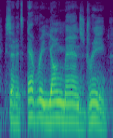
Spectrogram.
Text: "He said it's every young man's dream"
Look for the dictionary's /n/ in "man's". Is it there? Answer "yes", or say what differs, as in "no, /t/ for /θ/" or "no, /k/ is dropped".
yes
